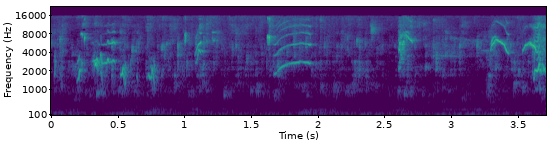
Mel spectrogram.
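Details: Scarlet-headed flowerpecker (Dicaeum trochileum), song.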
